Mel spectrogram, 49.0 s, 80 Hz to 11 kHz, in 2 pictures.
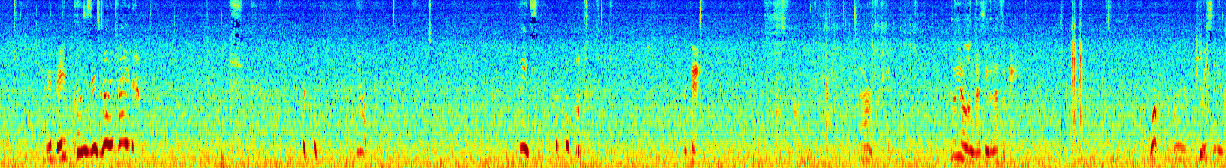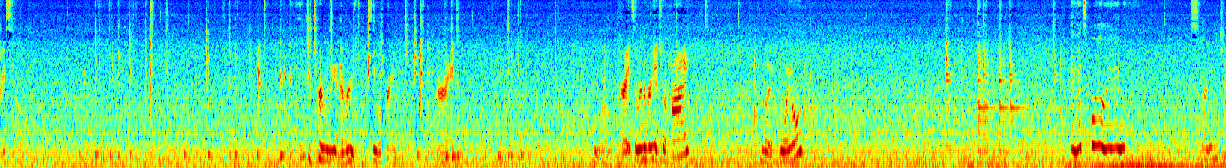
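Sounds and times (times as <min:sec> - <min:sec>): river rushing: 0:00.0 - 0:49.0.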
